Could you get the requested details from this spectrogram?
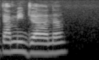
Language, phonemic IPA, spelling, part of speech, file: Italian, /damiˈd͡ʒana/, damigiana, noun, It-damigiana.ogg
